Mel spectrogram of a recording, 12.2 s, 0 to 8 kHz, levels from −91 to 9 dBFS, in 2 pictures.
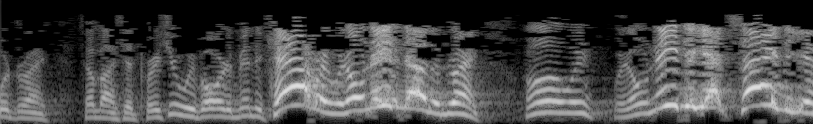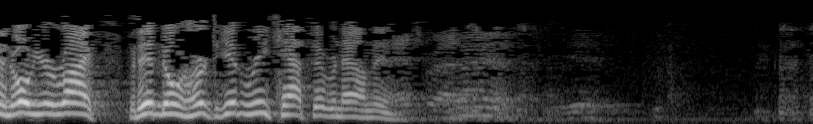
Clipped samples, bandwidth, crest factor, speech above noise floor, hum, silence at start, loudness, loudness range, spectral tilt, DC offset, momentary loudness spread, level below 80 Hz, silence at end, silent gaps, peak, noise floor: under 0.1%; 5.8 kHz; 16 dB; 53 dB; none; 0 s; -16 LUFS; 15 LU; -9 dB/octave; under 0.1%; 18 LU; -70 dBFS; 3.15 s; none; -2 dBFS; -70 dBFS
